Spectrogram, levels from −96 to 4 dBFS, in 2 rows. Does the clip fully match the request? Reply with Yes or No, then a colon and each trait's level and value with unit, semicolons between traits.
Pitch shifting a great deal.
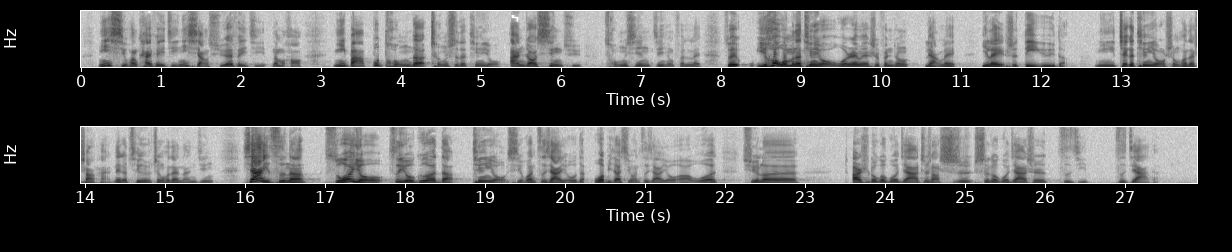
Yes: wide, 6.3 semitones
